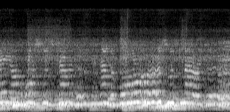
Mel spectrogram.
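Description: Silvertone portable record player playing a record through its built-in speaker: a song with a singer over instrumental backing.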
